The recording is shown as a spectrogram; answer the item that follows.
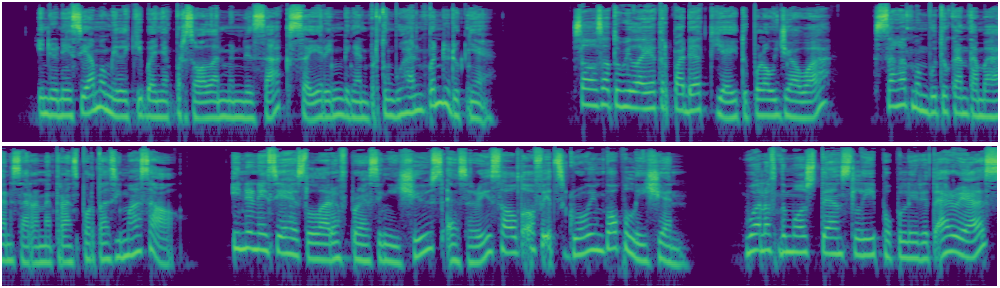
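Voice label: Indonesian, female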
